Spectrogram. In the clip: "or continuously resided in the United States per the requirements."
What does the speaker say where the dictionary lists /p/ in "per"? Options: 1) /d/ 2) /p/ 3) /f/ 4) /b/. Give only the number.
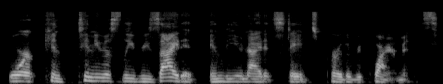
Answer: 3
